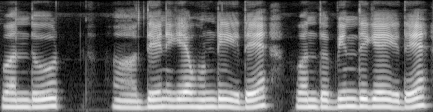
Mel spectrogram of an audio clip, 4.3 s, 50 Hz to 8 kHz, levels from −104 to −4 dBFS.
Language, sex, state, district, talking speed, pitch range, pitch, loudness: Kannada, female, Karnataka, Koppal, 110 wpm, 185-195 Hz, 190 Hz, -14 LUFS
